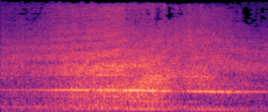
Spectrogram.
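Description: Cars driving noisily, their engine roar swelling and then easing over a few seconds, with a steady whine running through it and no voices.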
